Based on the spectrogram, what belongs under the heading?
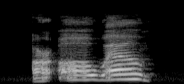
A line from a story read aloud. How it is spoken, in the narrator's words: within shouting distance called out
